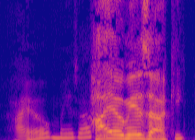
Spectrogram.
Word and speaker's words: Hayao Miyazaki: Hayao Miyazaki.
